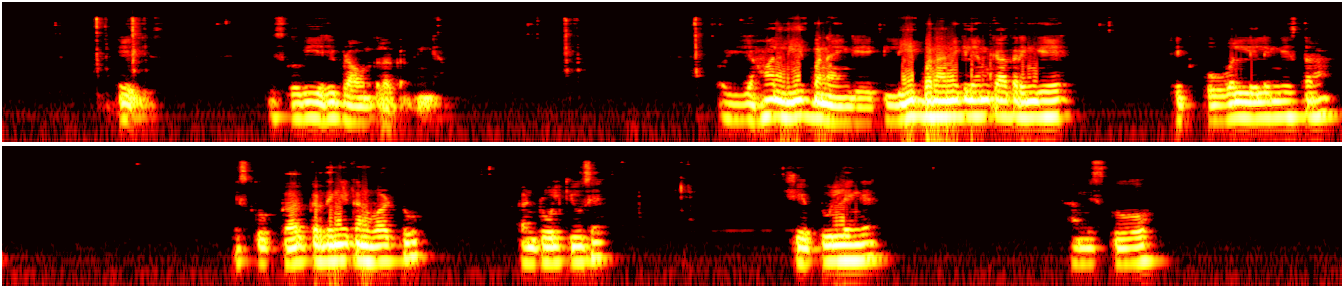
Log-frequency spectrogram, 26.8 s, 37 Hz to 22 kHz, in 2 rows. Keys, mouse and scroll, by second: 0.4 space, 1.6 click, 4.7 right click, 5.4-5.8 scroll down 1, 6.4 F2, 6.6 click, 10.4-16.3 drag, 16.3 ctrl+q, 17.6 click, 19.7 ctrl+q, 20.6 click, 24.5 typing.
